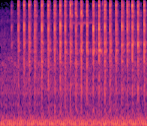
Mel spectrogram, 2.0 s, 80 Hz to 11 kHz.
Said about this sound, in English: Upon our return to Matinicus, using a rickety winch, we'd haul the fuel barrels, each weighing about 400 pounds.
